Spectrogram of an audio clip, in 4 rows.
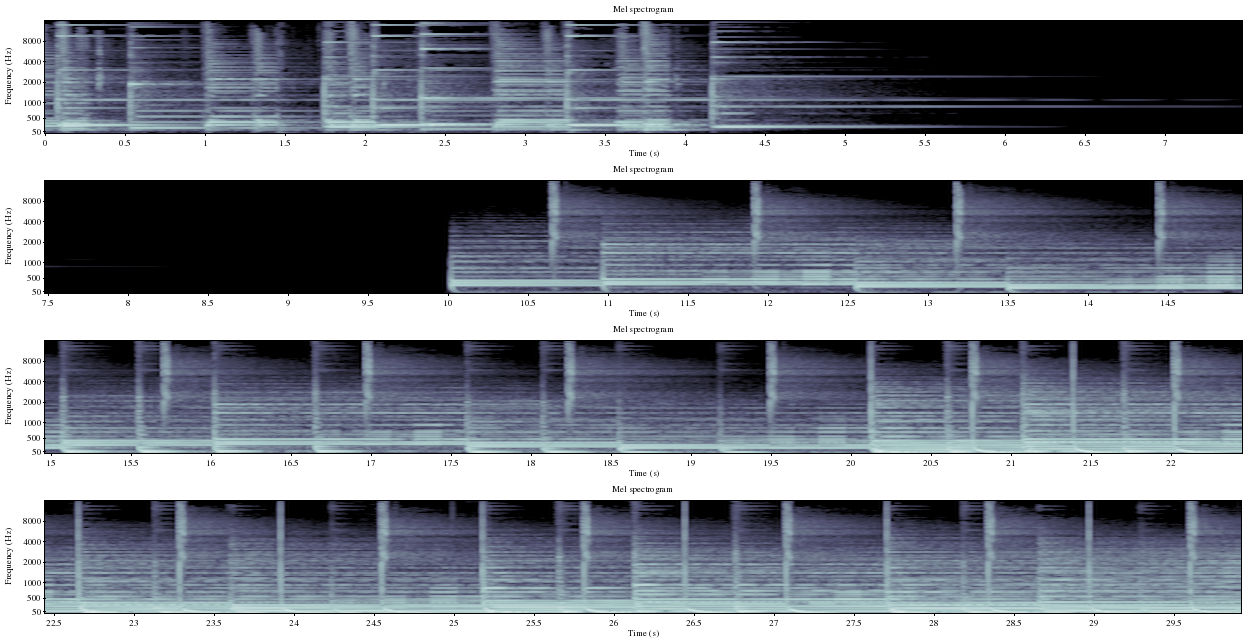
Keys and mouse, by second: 0.6 right click, 1.0 c, 1.8 g, 4.8 right click, 5.0 g, 6.4 Tab, 7.3-8.1 middle drag, 8.4-9.9 middle drag, 10.2 Tab, 10.3 middle click, 11.1 middle click, 12.4 right click, 12.9 g, 15.9 Tab, 16.2-16.7 middle drag, 17.0 middle click, 17.5 Tab, 17.8 shift+middle click, 18.2 middle click, 19.3 g, 20.7 g, 21.2 KP_1, 22.4 right click, 22.7 g, 24.3 g, 25.2 Tab, 26.0 Tab, 26.3 right click, 26.8 g, 27.6 KP_3, 28.2 KP_1, 29.1 right click, 29.6 g.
